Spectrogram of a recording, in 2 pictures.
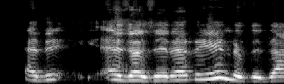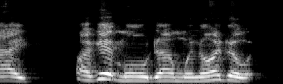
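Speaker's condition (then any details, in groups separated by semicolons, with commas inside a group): Cerebral palsy; uses wheelchair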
